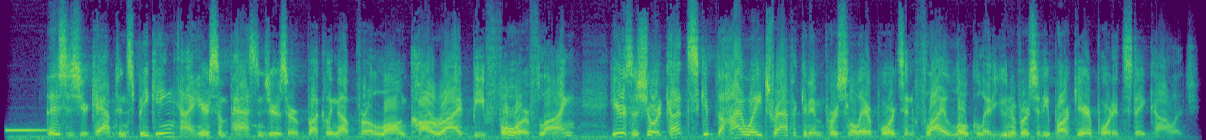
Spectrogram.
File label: deadpan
